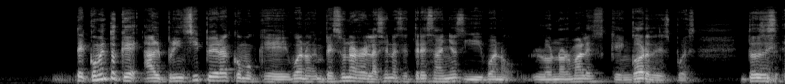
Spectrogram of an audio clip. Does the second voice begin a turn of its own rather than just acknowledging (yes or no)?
no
